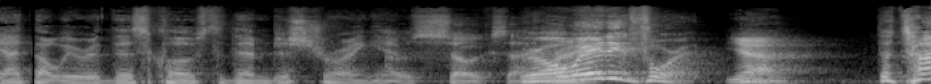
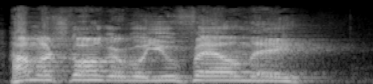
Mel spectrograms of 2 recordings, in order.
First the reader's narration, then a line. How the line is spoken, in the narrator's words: Ali yells at Retribution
